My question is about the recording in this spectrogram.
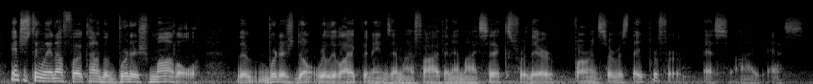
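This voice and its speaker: A man recalls a story at an easy pace in a deep, dark voice. Faint noise sits under the recording. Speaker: interviewee. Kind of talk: interview recollection.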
